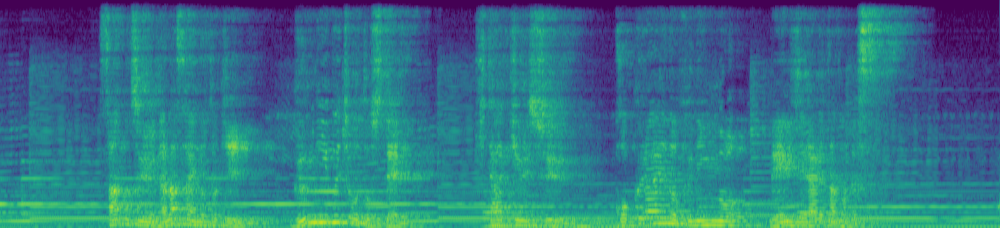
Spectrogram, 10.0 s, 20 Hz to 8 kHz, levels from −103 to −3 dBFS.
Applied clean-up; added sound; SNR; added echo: none; Guitar; 12 dB; reverberation time 1.1 s.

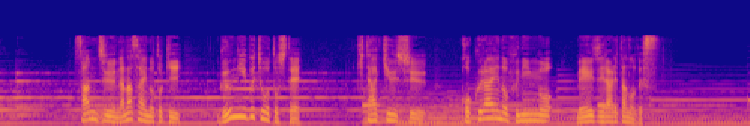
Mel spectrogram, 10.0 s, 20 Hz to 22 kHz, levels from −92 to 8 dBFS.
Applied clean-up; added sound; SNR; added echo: none; none; none; none.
